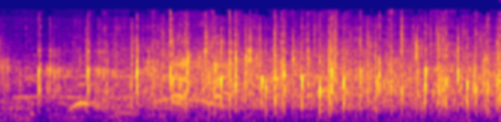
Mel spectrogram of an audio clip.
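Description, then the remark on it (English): A class in an audience breaks into steady, dense applause after a remark about the Navy, many hands clapping at once, with scattered cheers and a rising whistle or two over the clapping, fairly loud throughout. “I would think you'd have an opportunity when I say that about the Navy to clap, but being here together.”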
